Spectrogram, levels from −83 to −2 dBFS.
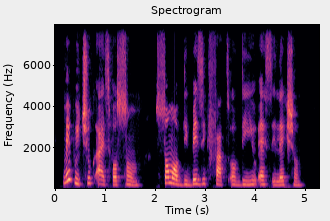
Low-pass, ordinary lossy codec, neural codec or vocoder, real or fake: none; none; none; real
